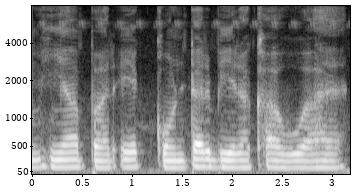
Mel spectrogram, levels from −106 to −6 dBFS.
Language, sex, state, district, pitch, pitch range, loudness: Hindi, male, Jharkhand, Ranchi, 125 Hz, 120-130 Hz, -16 LUFS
